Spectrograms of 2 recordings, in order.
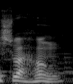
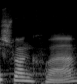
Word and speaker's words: Shuang Hua: How do I pronounce that? Kusang, Kusang, Kusang. Oh, not only Shua Hong, Shuang Hua.Not only Shuang Hua, but after Kung Zhang listened to my side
